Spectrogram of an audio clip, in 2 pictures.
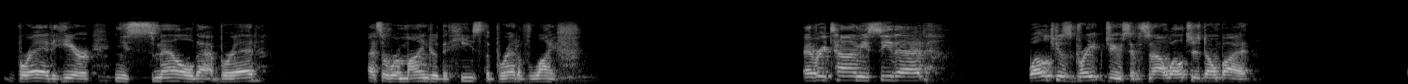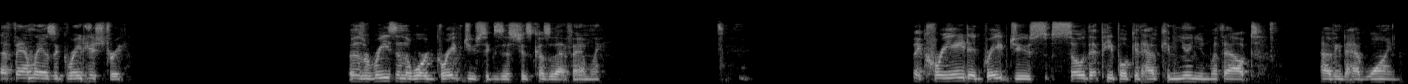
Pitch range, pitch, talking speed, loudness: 135-155 Hz, 145 Hz, 140 wpm, -26 LUFS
